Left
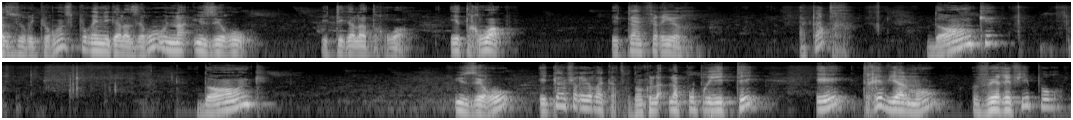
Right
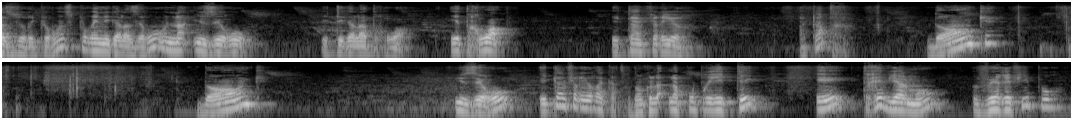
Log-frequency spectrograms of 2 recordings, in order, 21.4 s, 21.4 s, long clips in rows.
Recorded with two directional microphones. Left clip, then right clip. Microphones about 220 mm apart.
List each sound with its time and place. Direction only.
0.0 s speech: 40° left (ahead or behind)
6.0 s speech: 40° left (ahead or behind)
7.9 s speech: 40° left (ahead or behind)
10.1 s a sound: 25° left (ahead or behind)
10.6 s horse: 15° right (ahead or behind)
11.4 s horse: 25° right (ahead or behind)
12.4 s speech: 40° left (ahead or behind)
15.2 s speech: 35° left (ahead or behind)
